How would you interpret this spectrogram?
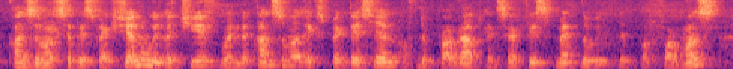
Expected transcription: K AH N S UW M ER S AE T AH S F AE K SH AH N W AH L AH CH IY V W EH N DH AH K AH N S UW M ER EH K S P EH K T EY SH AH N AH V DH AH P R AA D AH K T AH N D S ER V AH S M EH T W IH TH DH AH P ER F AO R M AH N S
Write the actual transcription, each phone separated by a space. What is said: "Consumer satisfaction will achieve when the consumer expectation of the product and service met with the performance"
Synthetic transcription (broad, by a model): K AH N S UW M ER S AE T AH S F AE K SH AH N W AH L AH CH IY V W EH N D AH K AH N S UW M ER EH K S P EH K T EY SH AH N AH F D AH P R AA D AH K T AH N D S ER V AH S M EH T W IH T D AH P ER F AO R M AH N S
